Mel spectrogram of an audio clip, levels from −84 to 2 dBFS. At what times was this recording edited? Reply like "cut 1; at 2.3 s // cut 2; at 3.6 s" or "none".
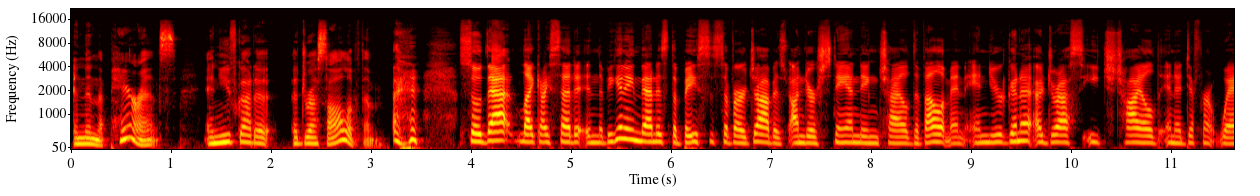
cut 1; at 3.9 s // cut 2; at 7.2 s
